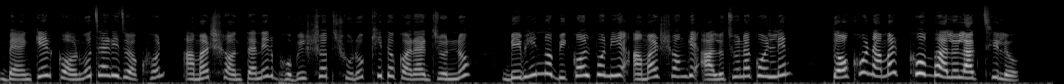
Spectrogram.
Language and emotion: Bengali, happy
